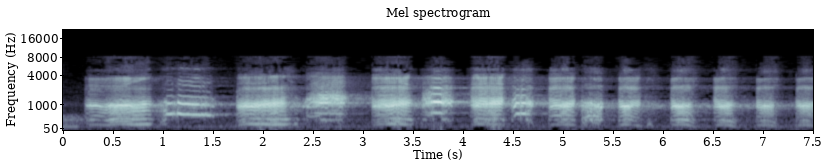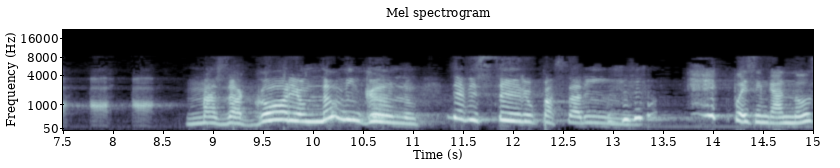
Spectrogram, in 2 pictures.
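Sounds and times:
donkey braying: 0.0 - 9.2
speech: 8.8 - 13.5, 14.2 - 14.9
laughter: 11.4 - 13.5.

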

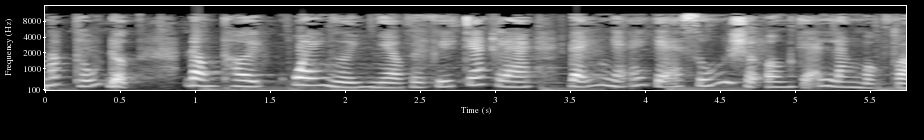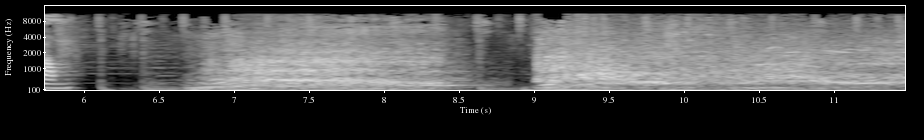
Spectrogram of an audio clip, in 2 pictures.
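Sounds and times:
speech: 0.0 - 6.0
male wild beast roaring in pain: 6.7 - 11.4.

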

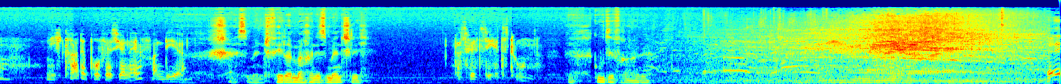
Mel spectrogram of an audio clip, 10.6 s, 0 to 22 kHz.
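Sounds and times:
speech: 0.5 - 3.8, 4.6 - 7.3
car driving up with a low engine rumble: 6.5 - 10.5.

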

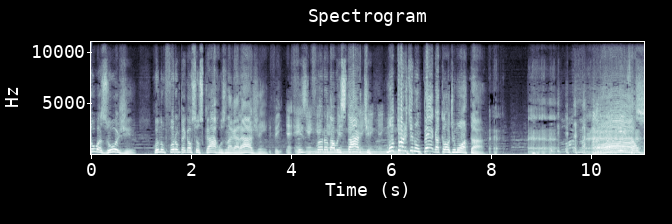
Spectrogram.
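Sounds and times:
speech: 0.0 - 11.0
laughter: 4.1 - 6.5, 7.9 - 11.0
billy goat bleating: 4.1 - 6.6.

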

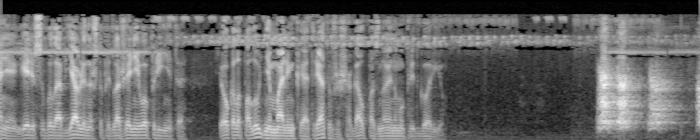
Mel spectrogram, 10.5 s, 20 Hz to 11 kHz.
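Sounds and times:
speech: 0.0 - 6.8
angry dog barking: 9.0 - 10.4.

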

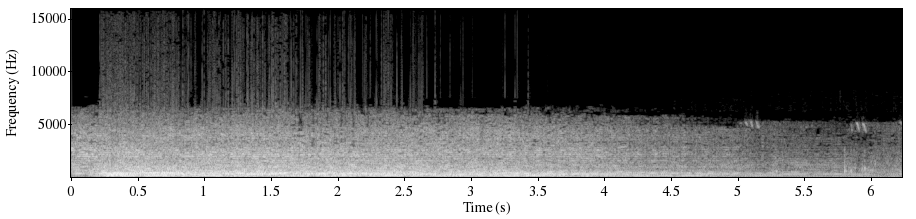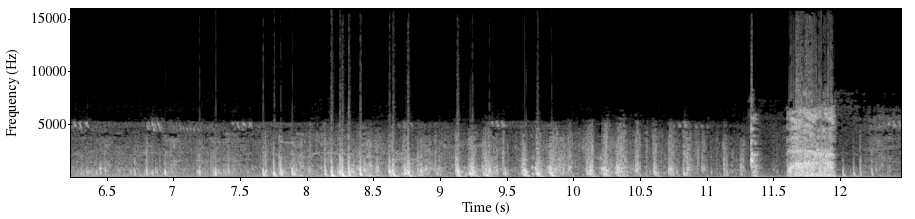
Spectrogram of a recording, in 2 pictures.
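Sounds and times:
broad rushing noise: 0.1 - 12.4
horses galloping: 5.2 - 12.4.

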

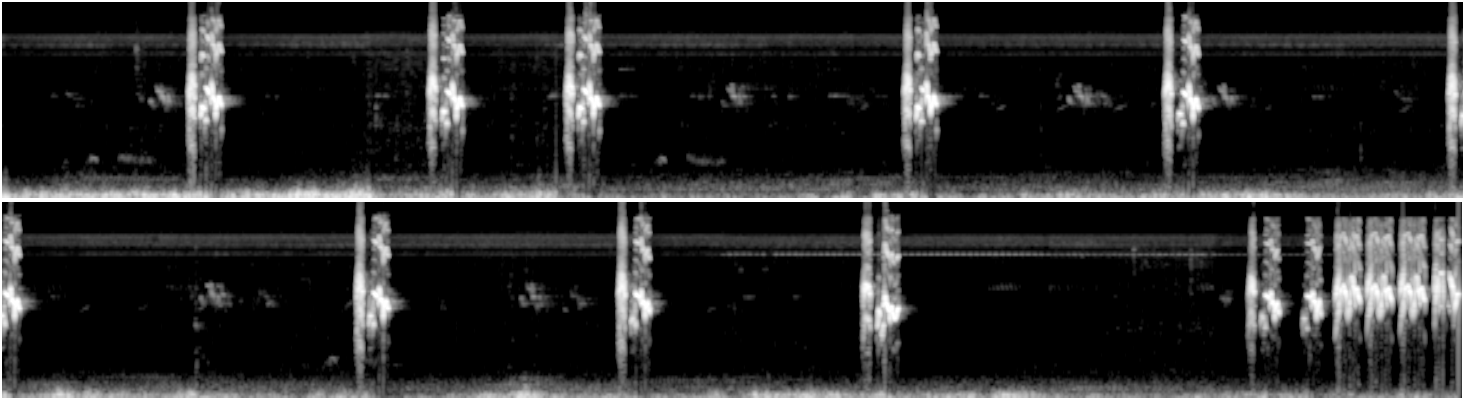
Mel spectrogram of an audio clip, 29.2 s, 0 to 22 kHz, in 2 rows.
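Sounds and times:
soft low rumble: 0.0 - 18.2, 18.8 - 27.1
sooty-headed bulbul calls: 0.9 - 2.4, 4.3 - 4.8, 5.6 - 10.1, 10.7 - 12.5, 14.0 - 15.2, 16.6 - 18.7, 19.9 - 21.3, 23.2 - 23.8, 26.8 - 29.2.

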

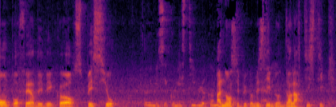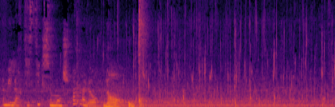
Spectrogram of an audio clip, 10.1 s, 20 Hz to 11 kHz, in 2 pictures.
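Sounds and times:
speech: 0.0 - 7.4
steady low hum: 0.0 - 10.0
boiling sugar syrup bubbling and thickening: 5.5 - 10.0.

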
